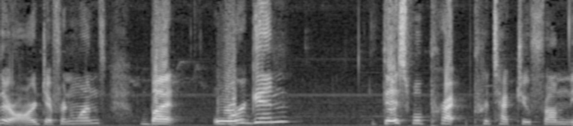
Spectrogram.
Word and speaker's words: Orgone: Okay, so type in Organite energy pyramid. Energy pyramid. I just want to make sure I'm giving you guys the right pyramid. Or Oregon? Or is it Organite? Oh, Oregon. Oregon. So it's spelled O-R-G-O-N-E.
